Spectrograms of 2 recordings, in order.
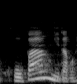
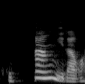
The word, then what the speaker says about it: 곱팡: 다른 지역 같으면 이거 고방이라고 했겠죠. 근데 제주도는 발음이 좀 세요. 곱팡이라고 합니다.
